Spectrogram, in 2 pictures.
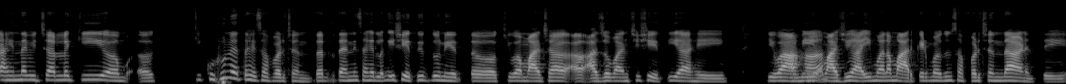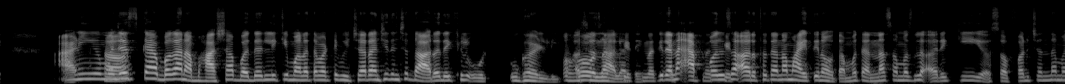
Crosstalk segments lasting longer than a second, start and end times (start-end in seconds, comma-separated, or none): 16.4-18.0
